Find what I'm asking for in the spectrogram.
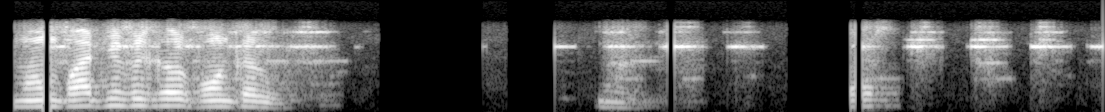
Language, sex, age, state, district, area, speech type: Gujarati, male, 60+, Gujarat, Valsad, rural, conversation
